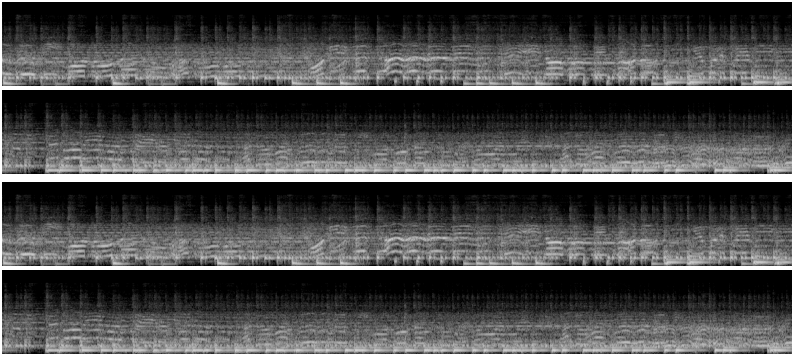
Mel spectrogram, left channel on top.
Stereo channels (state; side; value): identical; both; correlation 1.00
